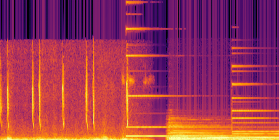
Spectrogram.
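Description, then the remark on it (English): A stylized sound effect of a hummingbird pollinating, used as the CharityVillage logo sound: a low, whirring wing hum with a few quick high chirps, then bright chiming tones ring out and sustain to the end. No one speaks. “That's the sound of a hummingbird pollinating our world and making it a better place.”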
